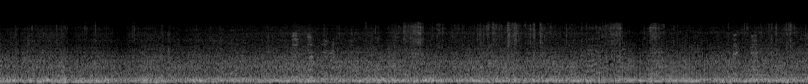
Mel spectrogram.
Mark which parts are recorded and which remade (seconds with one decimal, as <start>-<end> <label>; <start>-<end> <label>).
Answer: 0.0-5.9 recorded; 5.9-7.1 remade; 7.1-8.1 recorded

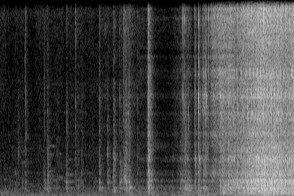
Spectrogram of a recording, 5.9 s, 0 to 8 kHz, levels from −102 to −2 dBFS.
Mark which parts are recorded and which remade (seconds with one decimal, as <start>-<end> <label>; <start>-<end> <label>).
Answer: 0.0-2.8 recorded; 2.8-4.7 remade; 4.7-5.9 recorded

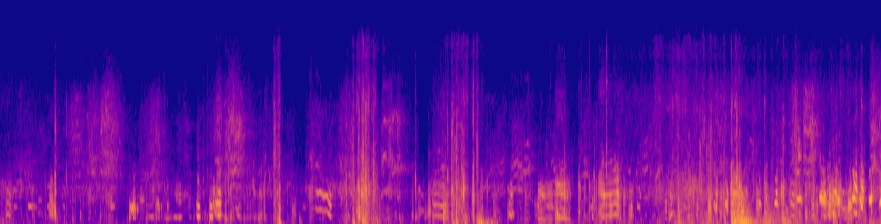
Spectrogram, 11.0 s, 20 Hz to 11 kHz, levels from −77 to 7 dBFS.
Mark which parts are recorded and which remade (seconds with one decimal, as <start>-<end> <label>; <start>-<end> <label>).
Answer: 0.0-8.6 recorded; 8.6-9.4 remade; 9.4-11.0 recorded

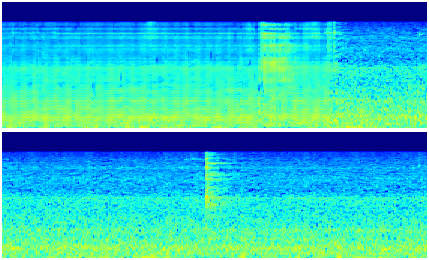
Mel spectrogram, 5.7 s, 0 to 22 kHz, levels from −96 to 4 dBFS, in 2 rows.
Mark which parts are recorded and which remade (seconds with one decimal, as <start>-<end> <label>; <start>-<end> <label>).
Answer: 0.0-2.2 remade; 2.2-5.7 recorded

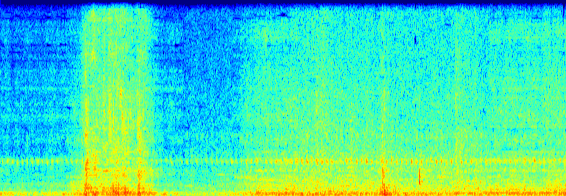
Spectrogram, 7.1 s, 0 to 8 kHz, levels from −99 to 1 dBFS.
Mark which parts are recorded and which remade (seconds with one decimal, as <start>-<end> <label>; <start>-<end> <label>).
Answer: 0.0-2.3 remade; 2.3-2.9 recorded; 2.9-3.7 remade; 3.7-6.1 recorded; 6.1-7.1 remade

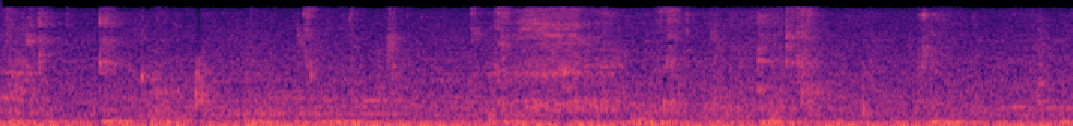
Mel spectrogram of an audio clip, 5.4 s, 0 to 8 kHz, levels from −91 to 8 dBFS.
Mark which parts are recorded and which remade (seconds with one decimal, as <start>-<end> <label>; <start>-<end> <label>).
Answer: 0.0-2.4 recorded; 2.4-3.3 remade; 3.3-5.4 recorded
